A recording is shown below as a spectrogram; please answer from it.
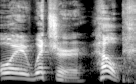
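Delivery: sudden high-pitched shout. A game narrator voices the viceroy calling out to the witcher, shouting. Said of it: "and the viceroy just shouts".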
